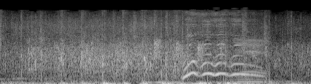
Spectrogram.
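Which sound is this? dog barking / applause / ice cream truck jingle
applause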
